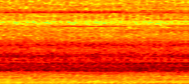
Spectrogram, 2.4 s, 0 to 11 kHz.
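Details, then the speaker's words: 2022 Toyota Yaris Hybrid after a booster start with a flat secondary battery: the petrol engine takes over with a steady idle of constant pitch, no stumbles, knocks or surging; running properly while the battery recharges. "normalement le moteur thermique est censé prendre le relais c'est le cas"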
